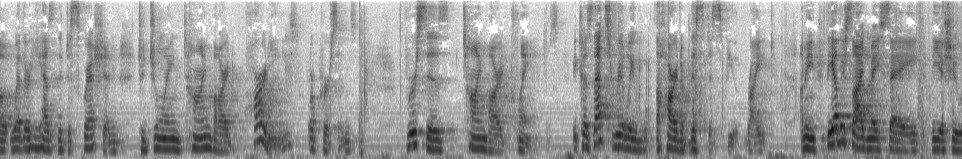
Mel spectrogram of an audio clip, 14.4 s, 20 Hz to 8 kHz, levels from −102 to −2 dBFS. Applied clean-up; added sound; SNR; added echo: none; none; none; none.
